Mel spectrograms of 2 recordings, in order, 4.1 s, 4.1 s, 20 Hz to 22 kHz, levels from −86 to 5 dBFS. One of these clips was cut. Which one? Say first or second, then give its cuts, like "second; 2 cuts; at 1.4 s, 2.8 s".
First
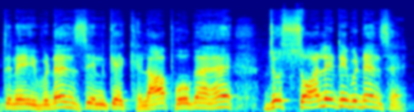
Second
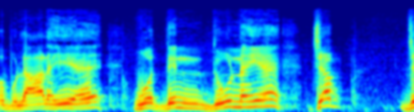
second; 1 cut; at 1.2 s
